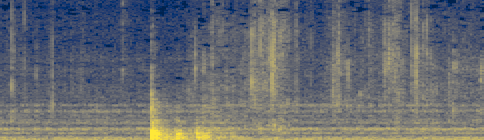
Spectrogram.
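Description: A glass container knocked down onto a countertop, a sharp clunk about three-quarters of a second in followed by a smaller knock and a few light clicks.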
